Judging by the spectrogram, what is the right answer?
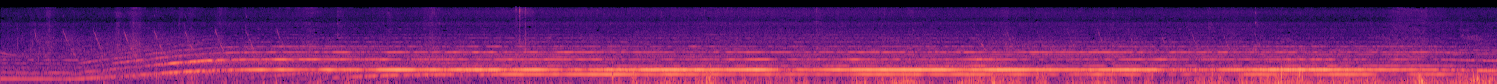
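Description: Outdoor civil-defense siren sounding a tornado warning: it winds up from a low pitch about a second in to a steady two-note wail, holds it, and begins to wind down near the end.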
